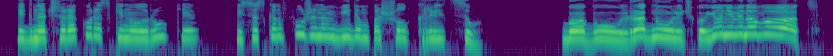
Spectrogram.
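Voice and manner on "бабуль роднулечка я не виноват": loud proclaiming delivery, pitch climbing. A young man walks up to his grandmother's porch and greets her, loudly. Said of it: "громко сообщил он".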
